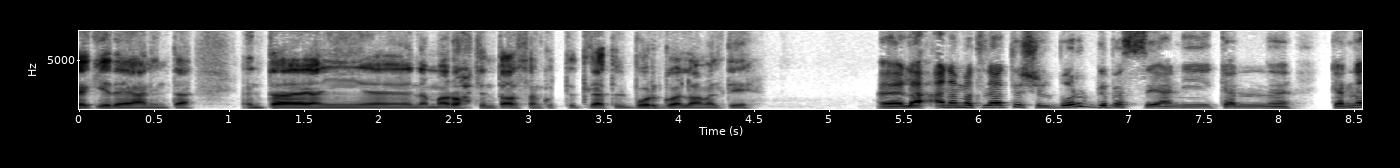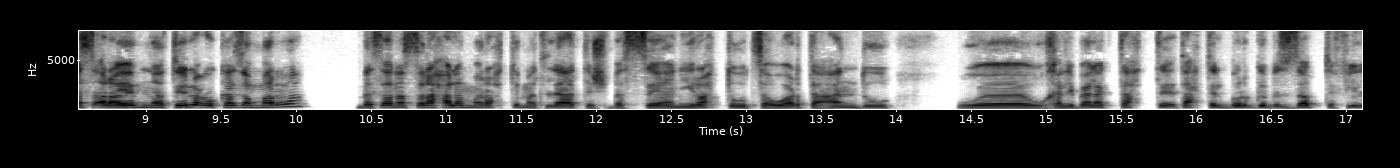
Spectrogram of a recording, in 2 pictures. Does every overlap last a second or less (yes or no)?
yes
